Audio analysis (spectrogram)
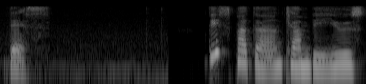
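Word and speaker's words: です: The joining word は is placed between the two things, and the ending is です。 You don't have to pronounce the ending う, so it is です。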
